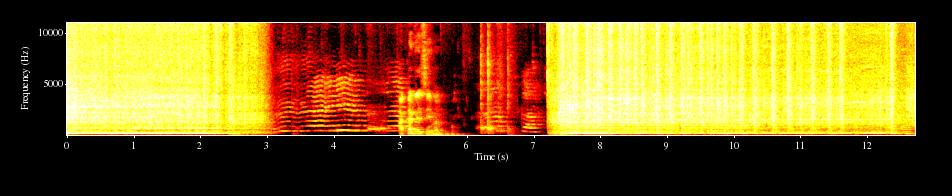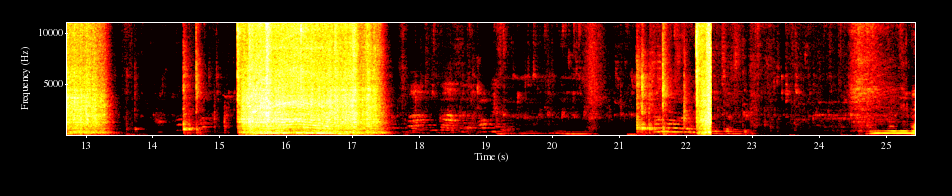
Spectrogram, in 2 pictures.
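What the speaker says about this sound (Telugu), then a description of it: "ఇప్పుడు మిక్సీ పడుతున్నా పప్పులు" A kitchen mixer grinder whirs loudly as it grinds soaked urad dal for idli batter, running in three separate long bursts with pauses between them, while someone talks quietly in the gaps.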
